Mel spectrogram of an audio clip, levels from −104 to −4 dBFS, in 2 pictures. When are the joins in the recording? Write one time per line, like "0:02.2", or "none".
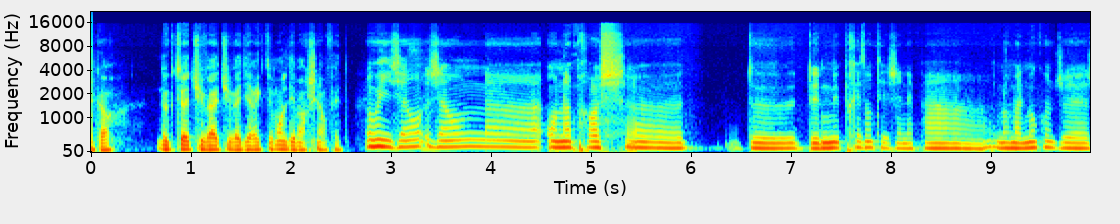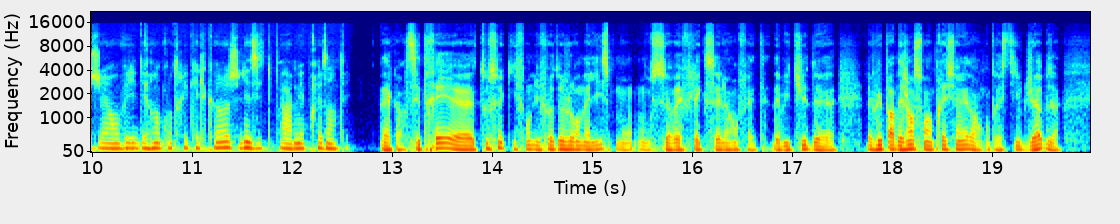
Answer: none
